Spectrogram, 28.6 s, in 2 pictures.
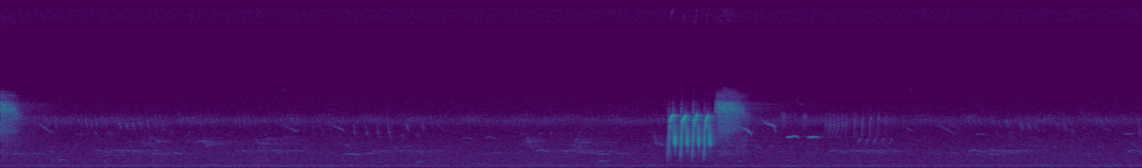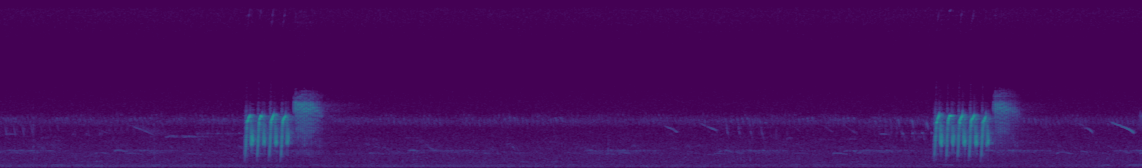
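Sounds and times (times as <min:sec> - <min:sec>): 
meadowlark singing at dawn on a Montana prairie: 0:08.3 - 0:10.3, 0:16.5 - 0:18.4, 0:25.9 - 0:27.1.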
